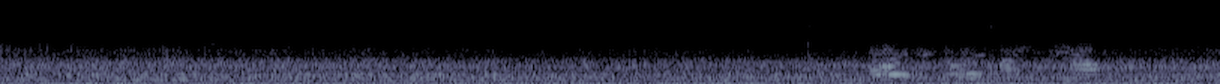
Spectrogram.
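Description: Steady road and engine noise inside a police patrol car driving fast on a highway, a continuous rumble. A faint voice is heard briefly about six to seven seconds in.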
